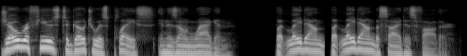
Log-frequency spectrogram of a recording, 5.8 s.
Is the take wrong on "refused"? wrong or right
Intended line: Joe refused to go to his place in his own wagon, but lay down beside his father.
right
